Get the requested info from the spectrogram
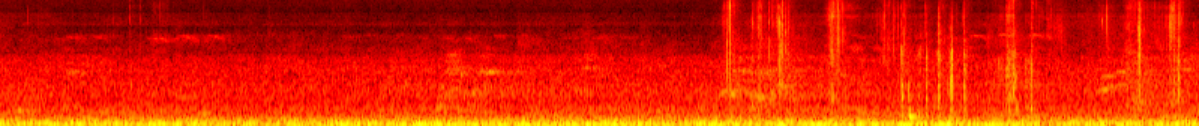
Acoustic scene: residential area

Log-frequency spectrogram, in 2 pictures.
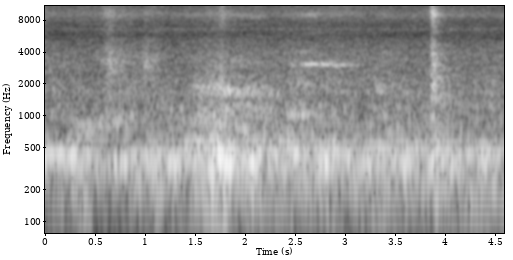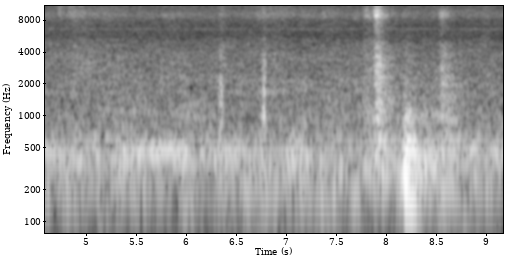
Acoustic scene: elevator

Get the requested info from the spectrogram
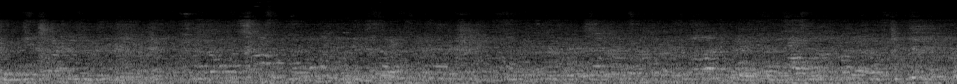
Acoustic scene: crowded indoor space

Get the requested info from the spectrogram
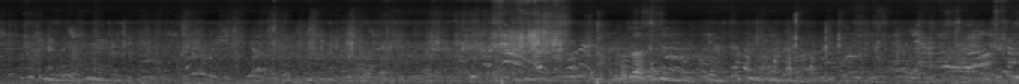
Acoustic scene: park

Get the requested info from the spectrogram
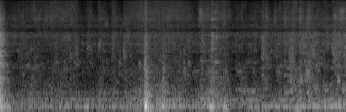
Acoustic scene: kitchen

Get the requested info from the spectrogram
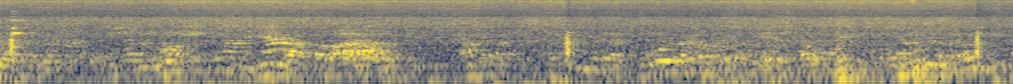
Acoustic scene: restaurant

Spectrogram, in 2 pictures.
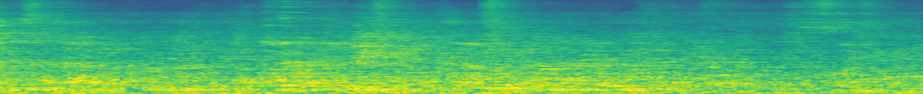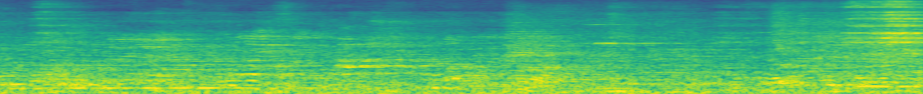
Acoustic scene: cafe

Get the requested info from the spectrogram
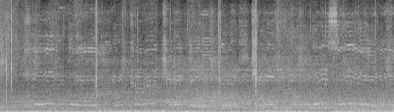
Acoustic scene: car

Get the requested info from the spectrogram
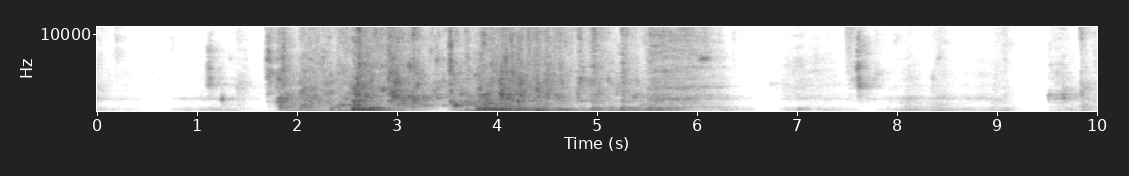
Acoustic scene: restroom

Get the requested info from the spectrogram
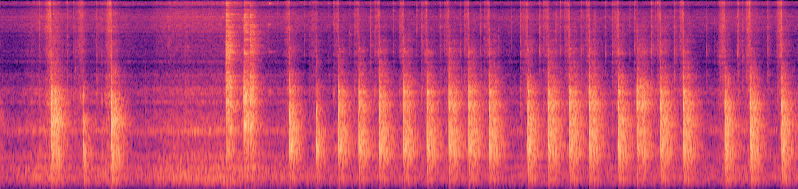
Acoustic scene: kitchen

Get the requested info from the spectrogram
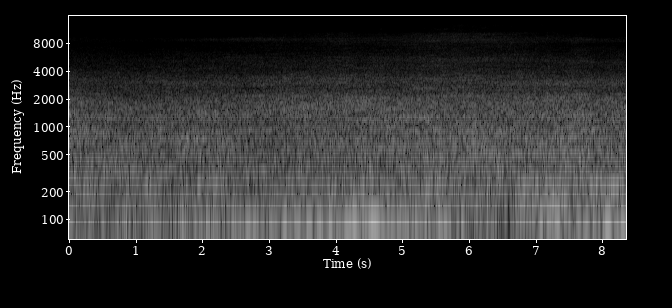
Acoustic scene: street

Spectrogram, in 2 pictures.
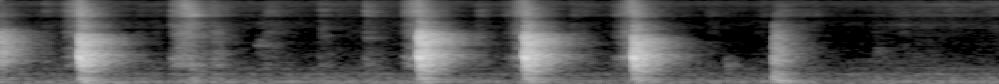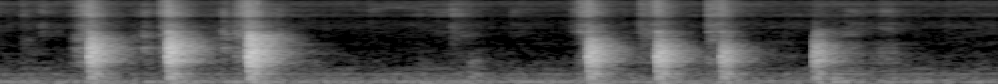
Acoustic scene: kitchen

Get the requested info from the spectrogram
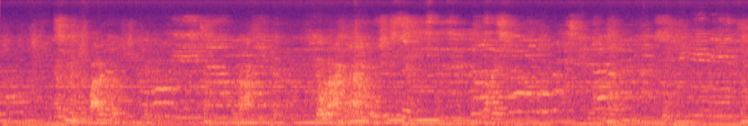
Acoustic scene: cafe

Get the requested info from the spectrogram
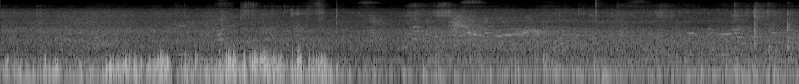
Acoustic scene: residential area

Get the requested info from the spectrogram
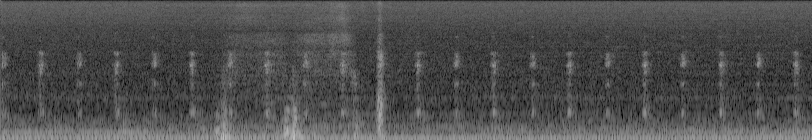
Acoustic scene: car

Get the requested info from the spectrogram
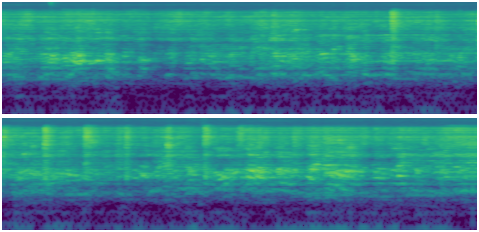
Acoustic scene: crowded indoor space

